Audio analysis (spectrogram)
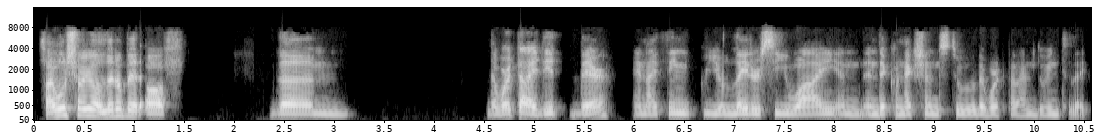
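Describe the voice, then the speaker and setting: A man in his thirties from Guatemala, giving a conference keynote talk, relaxed, with many fillers and restarts. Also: mid-range voice, moderate pace, dry recording, dull audio. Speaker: keynote speaker, geologist. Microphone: computer mic on a video call.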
